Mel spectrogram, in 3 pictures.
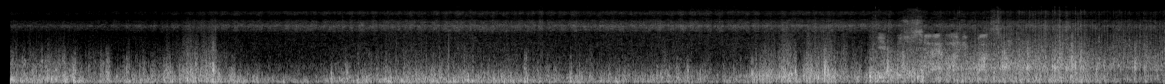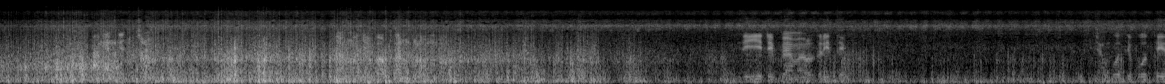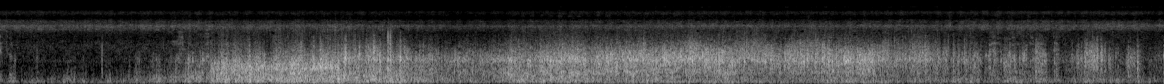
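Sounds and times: gusty wind buffeting microphone: 0.1s - 34.9s
waves washing on choppy water: 1.6s - 21.0s, 24.8s - 34.9s.

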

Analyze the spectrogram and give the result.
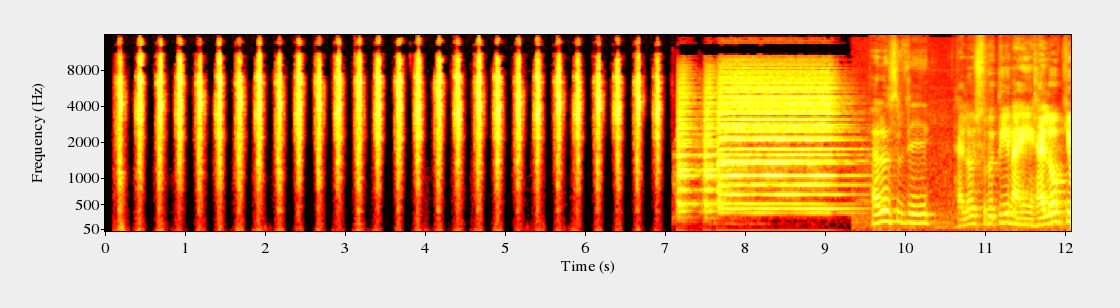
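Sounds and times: clock ticking fast: 0.1s - 7.5s.

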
